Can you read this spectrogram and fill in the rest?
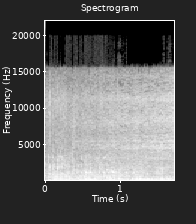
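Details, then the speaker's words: Outboard boat engine, sitting since August, cold start during winterizing, warming to operating temperature: steady low idle rumble with soft hiss from the carburetor primer left open, giving extra fuel instead of a fast idle. Normal cold-start idle. "now you hear that hissing noise that's the primer inside the carburetor open giving the engine more fuel so you don't have to run it at a fast idle"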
